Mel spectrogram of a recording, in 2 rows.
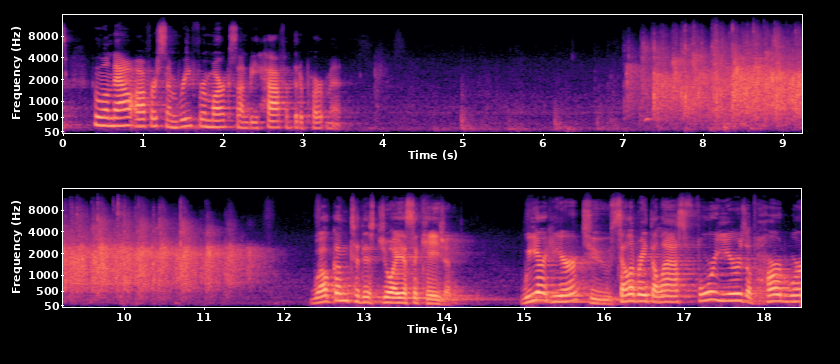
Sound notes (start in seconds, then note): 7.0 graduands applauding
